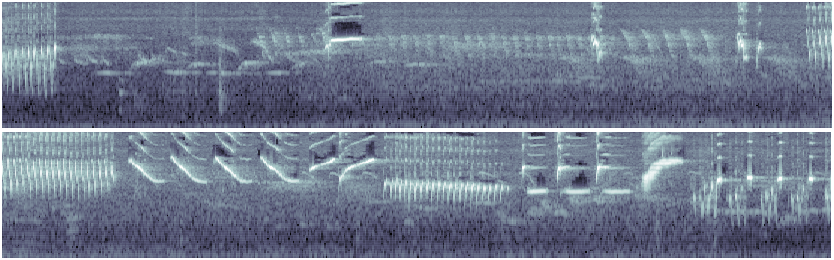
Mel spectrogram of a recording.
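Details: Canary starting with sparse, isolated chirps over a faint background hum, then breaking into buzzy notes, swooping whistles and quick repeated high chirps in the second half.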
